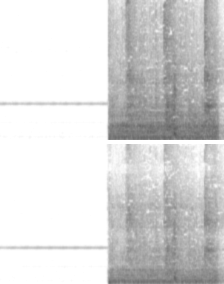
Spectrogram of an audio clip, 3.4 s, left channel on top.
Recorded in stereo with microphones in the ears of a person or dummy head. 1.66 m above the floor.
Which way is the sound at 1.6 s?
35° left (ahead or behind).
